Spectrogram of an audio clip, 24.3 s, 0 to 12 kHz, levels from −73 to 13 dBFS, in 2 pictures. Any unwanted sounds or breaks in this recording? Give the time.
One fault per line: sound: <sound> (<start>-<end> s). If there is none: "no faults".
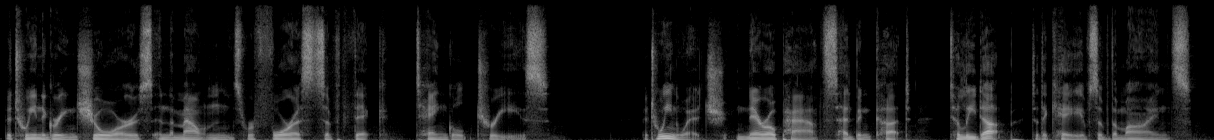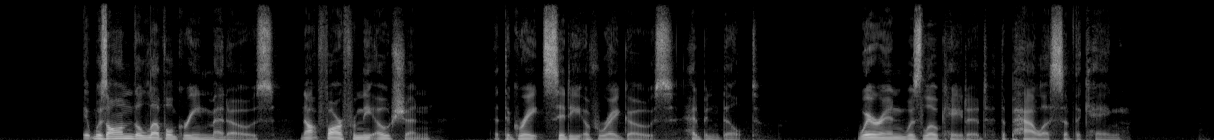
no faults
